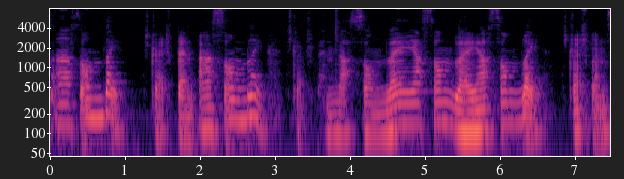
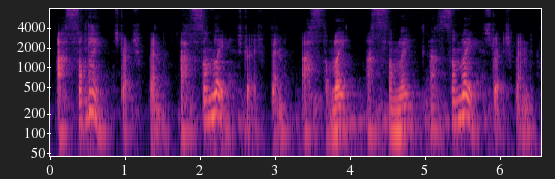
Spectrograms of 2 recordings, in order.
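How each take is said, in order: First: It is spoken in a waltz rhythm. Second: It is spoken in a tarantella rhythm.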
